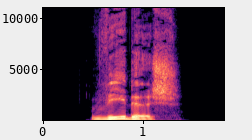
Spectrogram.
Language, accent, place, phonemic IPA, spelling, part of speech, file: German, Germany, Berlin, /ˈveːdɪʃ/, wedisch, adjective, De-wedisch.ogg
- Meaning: alternative form of vedisch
